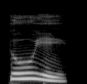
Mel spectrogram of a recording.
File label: "ತೊಯೆ", Kannada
